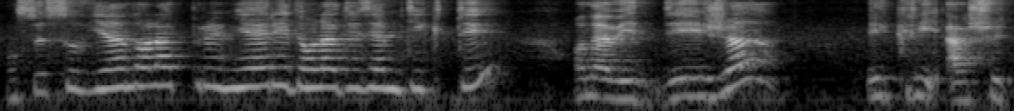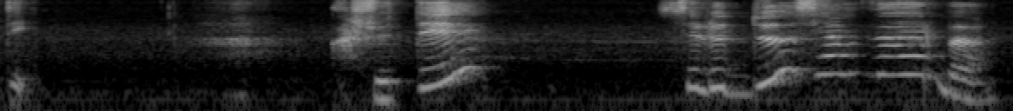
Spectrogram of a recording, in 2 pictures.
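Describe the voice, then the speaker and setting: A woman's voice: high-pitched, sing-song, measured pace, pauses often, a bit bright, a little hiss or hum. A woman primary school teacher giving a dictation lesson to children, patiently spelling out each letter and pen stroke step by step. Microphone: home recording for an online class.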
